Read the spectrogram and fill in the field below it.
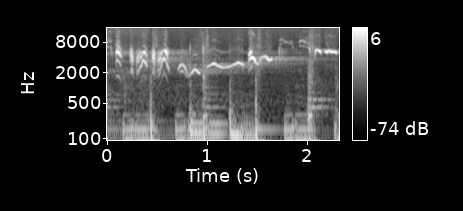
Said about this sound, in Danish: I lighed med stæren er guldbuen en mester i at efterligne andre fuglestemmer.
